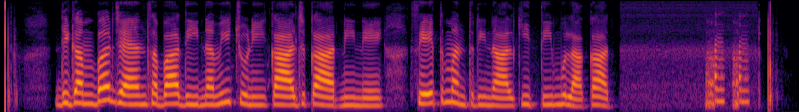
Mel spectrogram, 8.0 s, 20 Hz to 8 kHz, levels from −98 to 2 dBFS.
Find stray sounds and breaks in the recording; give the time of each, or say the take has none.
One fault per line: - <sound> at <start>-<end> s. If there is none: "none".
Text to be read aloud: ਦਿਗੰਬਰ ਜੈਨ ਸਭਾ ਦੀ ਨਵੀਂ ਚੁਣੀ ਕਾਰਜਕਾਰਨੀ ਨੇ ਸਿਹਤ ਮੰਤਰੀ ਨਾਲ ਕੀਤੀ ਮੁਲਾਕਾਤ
- laugh at 7.0-7.5 s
